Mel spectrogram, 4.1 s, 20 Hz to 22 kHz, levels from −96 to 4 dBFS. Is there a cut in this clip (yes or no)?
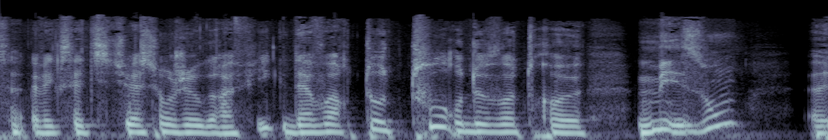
yes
